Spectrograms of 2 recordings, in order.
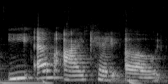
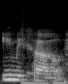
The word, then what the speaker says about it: Emiko: I've also heard it been pronounced as like Emiko, maybe more of an English anglicized version of it.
